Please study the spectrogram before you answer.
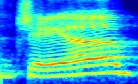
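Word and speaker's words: ZE:A: whatever yeah j it's they pronounce it as jaya but like it's also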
